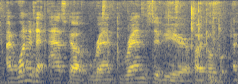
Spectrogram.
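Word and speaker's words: remdesivir: you so much I wanted to ask out rent rent severe if I pronounced that correctly can you tell say is it currently approved for use on the virus so REM des aveer and it's a drug made by Gilead that's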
